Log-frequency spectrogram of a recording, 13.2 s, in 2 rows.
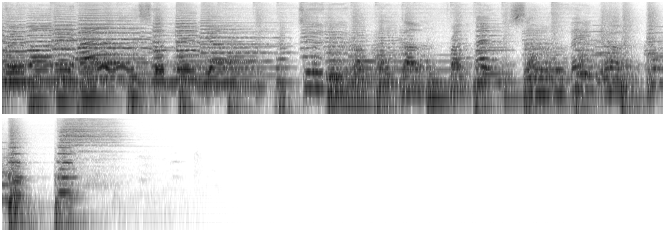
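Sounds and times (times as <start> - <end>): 
brass band playing polka: 0.0 - 7.8.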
